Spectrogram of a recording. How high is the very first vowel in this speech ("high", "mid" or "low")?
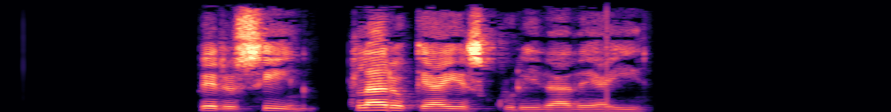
mid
